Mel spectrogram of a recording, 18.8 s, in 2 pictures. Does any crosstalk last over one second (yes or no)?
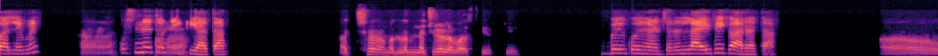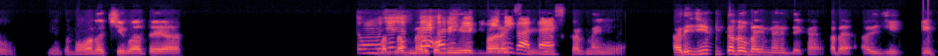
yes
